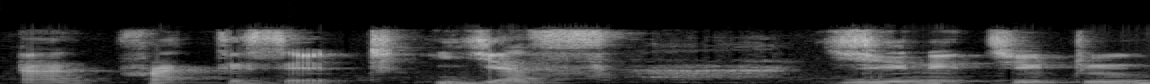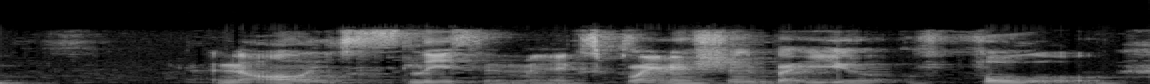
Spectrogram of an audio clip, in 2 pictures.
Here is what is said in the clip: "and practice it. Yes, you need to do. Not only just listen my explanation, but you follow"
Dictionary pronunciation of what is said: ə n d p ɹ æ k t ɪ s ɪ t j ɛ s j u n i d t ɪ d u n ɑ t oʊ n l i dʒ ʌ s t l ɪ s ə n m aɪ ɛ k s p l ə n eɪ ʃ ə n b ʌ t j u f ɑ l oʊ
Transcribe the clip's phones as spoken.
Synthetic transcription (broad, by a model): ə n p ɹ æ k t ɪ s ɪ t j ɛ s j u n i d t ɪ d u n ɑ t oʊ l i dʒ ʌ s l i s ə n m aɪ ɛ k s p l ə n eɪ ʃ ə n b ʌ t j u f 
